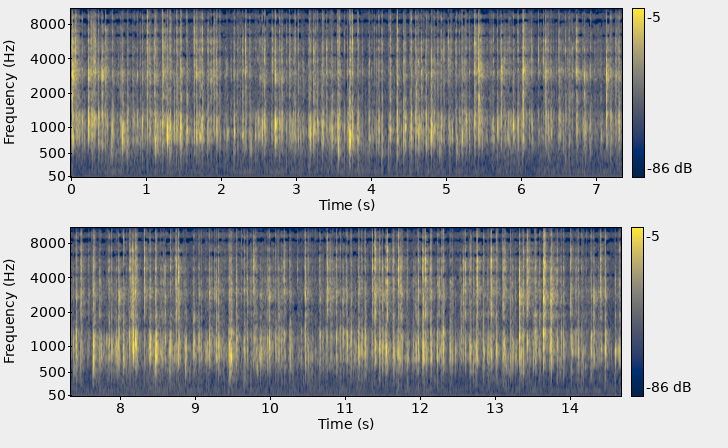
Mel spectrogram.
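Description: Fingertips and thumbs rapidly mash the buttons of a hollow white plastic Xbox handheld controller held in both hands. The result is a fast, dense stream of short, dry plastic clicks and rattles centered in the midrange, with no ring after each press. A faint steady low hum sits underneath throughout.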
